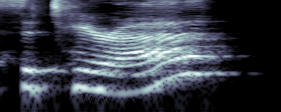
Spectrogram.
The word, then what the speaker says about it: Satara: but Satara, if you would like to um, go ahead, is the, did I pronounce that right?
